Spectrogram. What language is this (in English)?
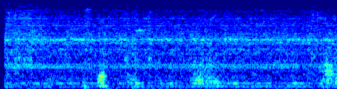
Bangla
